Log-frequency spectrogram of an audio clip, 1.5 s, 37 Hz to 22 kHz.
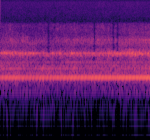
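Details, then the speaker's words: MF 200 cavitation trainer hydraulic pump with an inlet valve opened to admit air, inlet restriction dropping from four inches of mercury: steady high whine with faint hiss growing louder as air is drawn in, aerating the system (pseudo-cavitation). "now there it come i'm now going to aerate my entire hydraulic system so the air is coming in there it's going through the line here and in a moment it's going to look as though the oil is actually boiling as it comes through the return line"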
